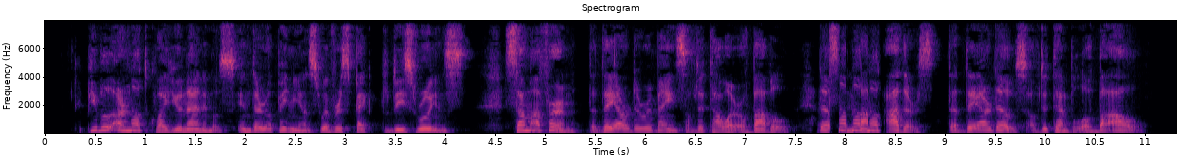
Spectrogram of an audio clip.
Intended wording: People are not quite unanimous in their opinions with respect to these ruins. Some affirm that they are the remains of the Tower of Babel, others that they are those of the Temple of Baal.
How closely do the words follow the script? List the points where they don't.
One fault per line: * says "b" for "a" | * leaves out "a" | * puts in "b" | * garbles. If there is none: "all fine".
* garbles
